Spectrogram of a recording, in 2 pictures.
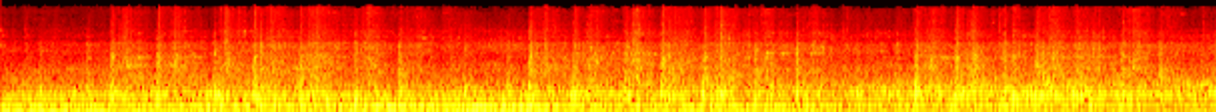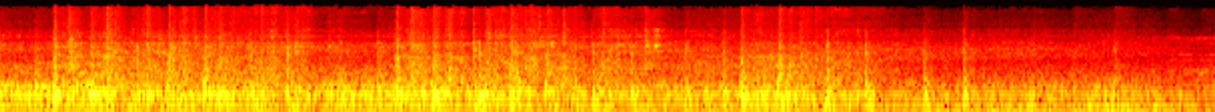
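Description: Abu Qir passenger train rolling past on the rails, its coach wheels clacking rapidly over the track. A deep rumble is strongest in the first several seconds, then fades, and the sound eases off near the end.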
